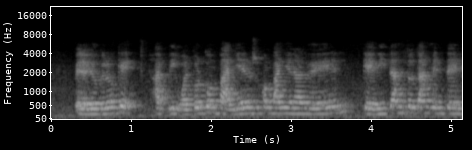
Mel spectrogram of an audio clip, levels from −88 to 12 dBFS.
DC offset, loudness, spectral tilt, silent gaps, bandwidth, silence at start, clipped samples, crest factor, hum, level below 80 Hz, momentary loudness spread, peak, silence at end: under 0.1%; -29 LUFS; -3.5 dB/octave; none; 6.8 kHz; 0 s; under 0.1%; 16 dB; none; -60 dBFS; 6 LU; -14 dBFS; 0 s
